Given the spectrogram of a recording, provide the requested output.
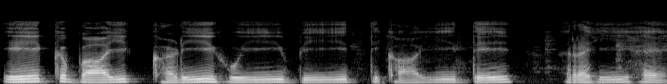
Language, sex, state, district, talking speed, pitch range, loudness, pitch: Hindi, male, Rajasthan, Jaipur, 80 wpm, 105-120 Hz, -16 LUFS, 110 Hz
